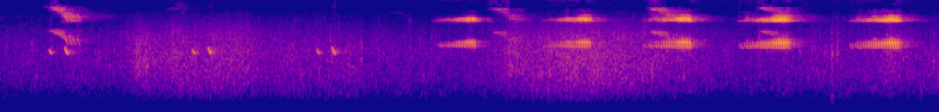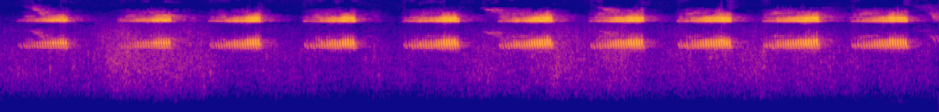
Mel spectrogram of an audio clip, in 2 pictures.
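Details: Bluethroat in spring at a lake repeating one bright, ringing note about every half second for several seconds, steady and regular, while waves wash rhythmically in the background.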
